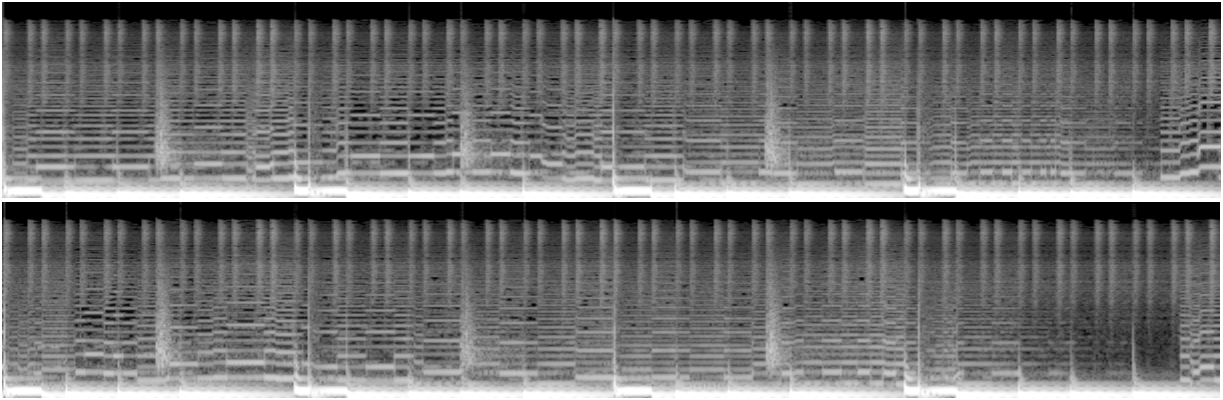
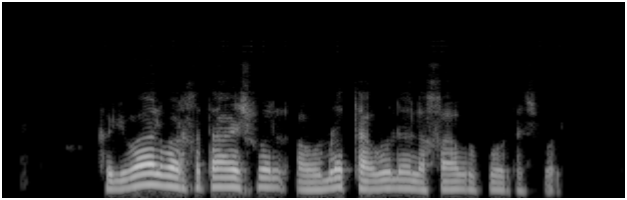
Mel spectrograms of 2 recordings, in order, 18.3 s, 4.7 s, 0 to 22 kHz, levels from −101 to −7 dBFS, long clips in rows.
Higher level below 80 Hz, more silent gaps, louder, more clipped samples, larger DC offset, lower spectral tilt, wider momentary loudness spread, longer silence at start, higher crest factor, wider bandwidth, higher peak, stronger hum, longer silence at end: first, -10 dBFS vs -76 dBFS; second, none vs 3.59-3.63 s; first, -13 LUFS vs -40 LUFS; first, 0.1% vs under 0.1%; neither; second, -7.5 dB/octave vs -10 dB/octave; second, 6 LU vs 18 LU; second, 0 s vs 0.75 s; second, 8 dB vs 16 dB; first, 13 kHz vs 5 kHz; first, 0 dBFS vs -24 dBFS; neither; second, 0 s vs 0.55 s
